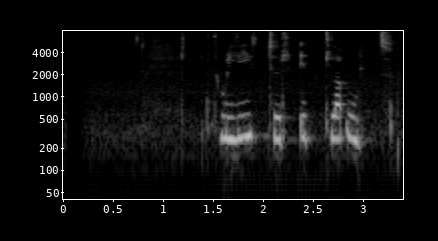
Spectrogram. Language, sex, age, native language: Icelandic, male, 9, Icelandic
